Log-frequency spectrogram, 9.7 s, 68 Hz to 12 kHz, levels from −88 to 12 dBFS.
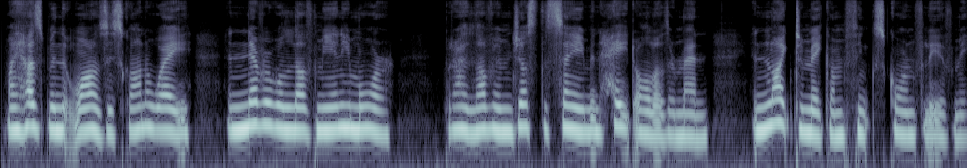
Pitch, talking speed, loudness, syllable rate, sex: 215 Hz, 215 wpm, -16 LUFS, 5.0 syllables/s, female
